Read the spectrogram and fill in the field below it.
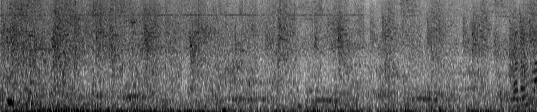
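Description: Skeleton enemies clatter and shatter as they are struck.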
